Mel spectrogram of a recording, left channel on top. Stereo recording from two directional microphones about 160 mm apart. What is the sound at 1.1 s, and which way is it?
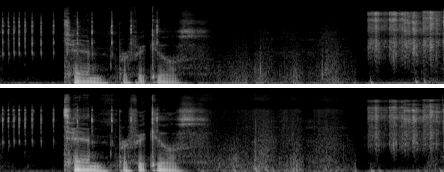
Speech, 25° right (ahead or behind).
